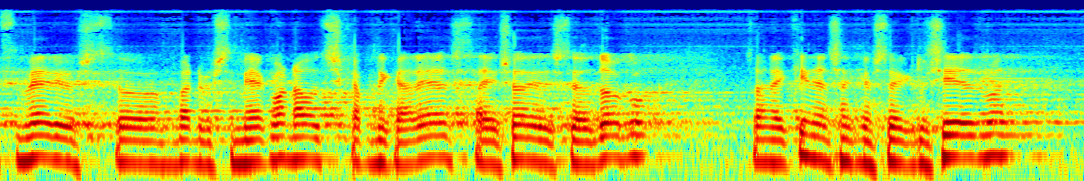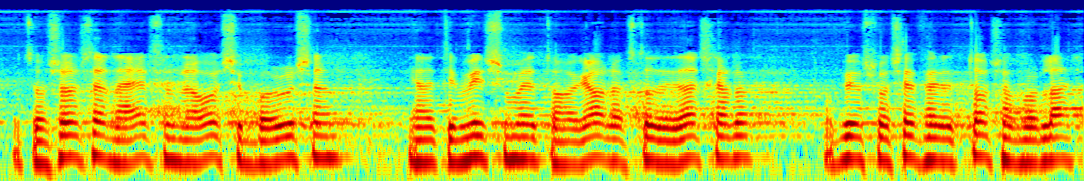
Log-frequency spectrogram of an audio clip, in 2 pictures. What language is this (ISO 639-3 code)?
ell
